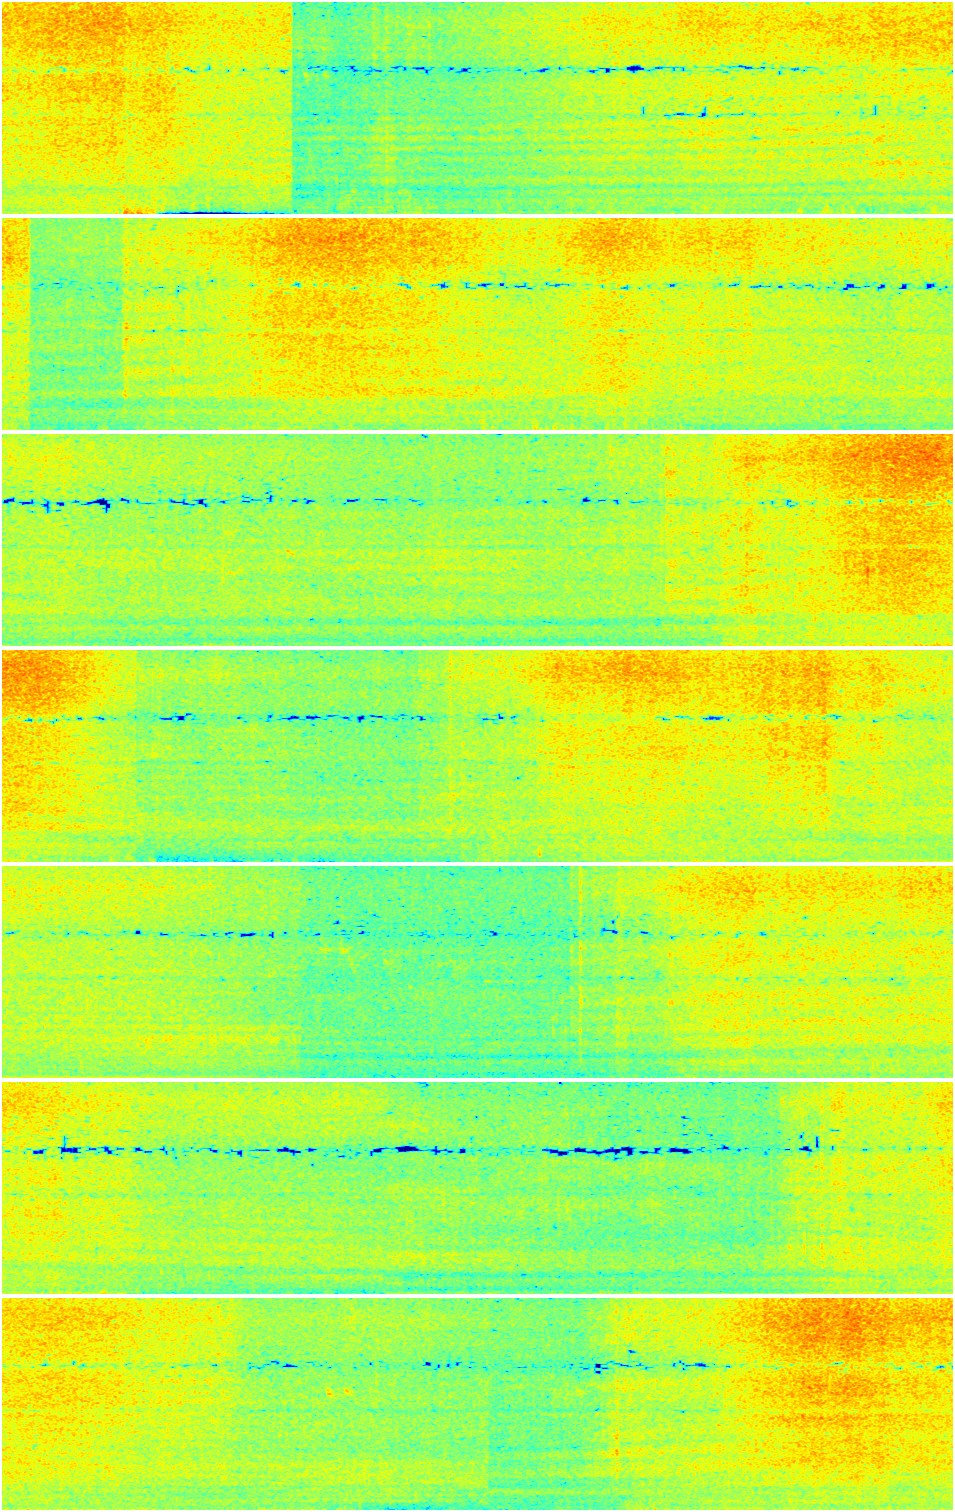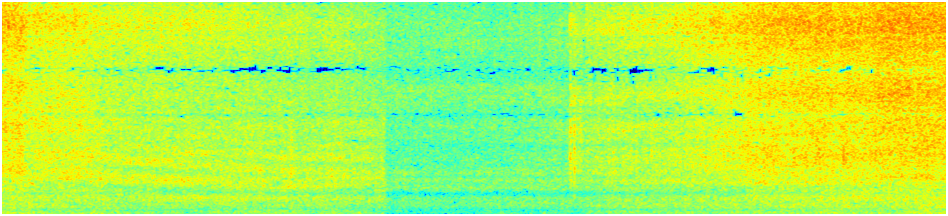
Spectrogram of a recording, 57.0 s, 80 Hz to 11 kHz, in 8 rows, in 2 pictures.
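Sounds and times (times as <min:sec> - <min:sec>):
floodwater rushing: 0:00.0 - 0:57.0
wheels splashing water: 0:00.0 - 0:57.0
car engines running: 0:27.2 - 0:30.9, 0:38.5 - 0:45.3
car engine accelerating: 0:27.4 - 0:30.8, 0:38.6 - 0:43.0.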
